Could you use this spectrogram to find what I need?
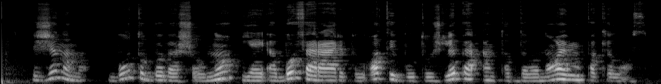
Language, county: Lithuanian, Kaunas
